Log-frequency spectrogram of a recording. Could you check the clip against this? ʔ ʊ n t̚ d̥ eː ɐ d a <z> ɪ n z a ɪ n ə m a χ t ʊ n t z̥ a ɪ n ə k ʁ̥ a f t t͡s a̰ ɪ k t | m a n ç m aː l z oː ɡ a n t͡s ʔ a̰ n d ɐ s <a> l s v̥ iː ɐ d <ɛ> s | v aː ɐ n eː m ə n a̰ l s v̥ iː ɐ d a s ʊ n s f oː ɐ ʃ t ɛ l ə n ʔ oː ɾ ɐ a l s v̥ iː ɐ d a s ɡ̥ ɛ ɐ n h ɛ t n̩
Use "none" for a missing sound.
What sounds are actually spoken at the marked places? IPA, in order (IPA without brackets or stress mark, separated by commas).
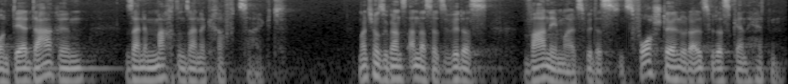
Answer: ʁ, a, a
